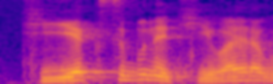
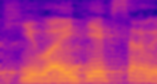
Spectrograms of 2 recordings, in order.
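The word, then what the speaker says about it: dy/dx: 물론이 기호를 방금 내가 한 것처럼 dx dy라고 읽으면 안 돼. 그냥 하나가 세트여서 위에서부터 dy dx라고 읽어.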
